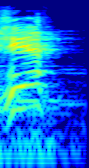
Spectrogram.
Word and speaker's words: Geoff: People named Jeff, who spell it G-E-O-F-F. Yeah, I know it's pronounced Jeff, but when I see it on paper, my brain reads git.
